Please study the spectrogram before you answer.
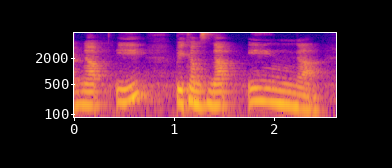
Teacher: it's not just nga, but it also lengthens the vowel in front of it. And so nap-i becomes nap-inga. · Term: lengthening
